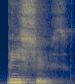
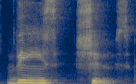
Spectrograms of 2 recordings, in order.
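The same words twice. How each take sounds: First: The phrase is said quickly and run together. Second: The phrase is said slowly and carefully. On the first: "Now speed it up" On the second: "Say it slowly"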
